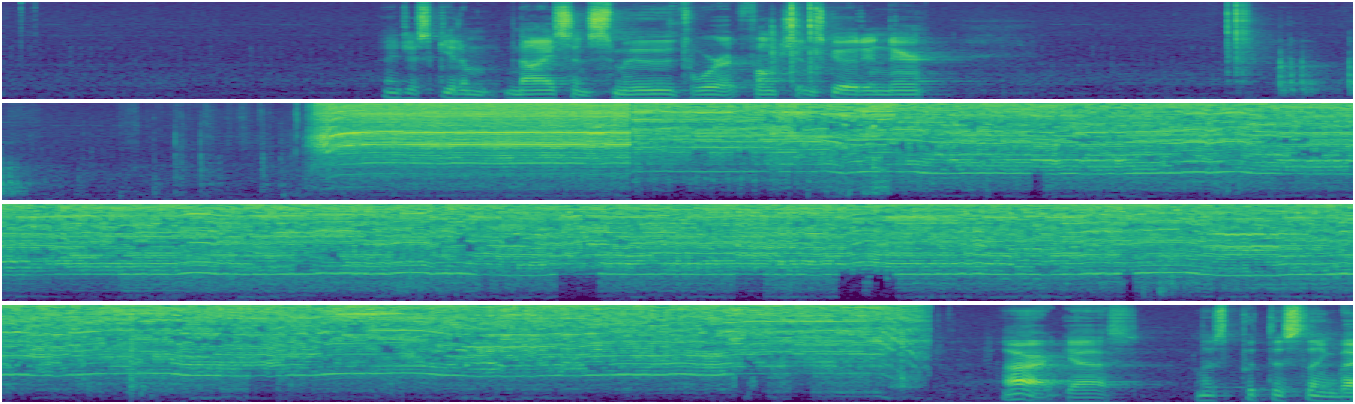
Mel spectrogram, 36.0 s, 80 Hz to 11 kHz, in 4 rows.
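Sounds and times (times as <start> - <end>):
rotary tool whining: 11.0 - 33.2.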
